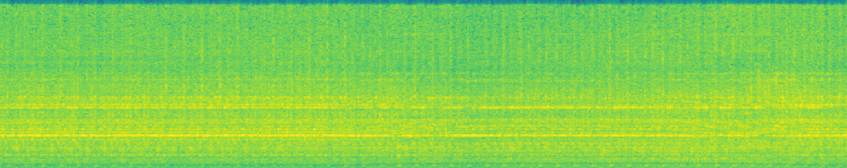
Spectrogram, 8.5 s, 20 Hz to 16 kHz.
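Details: 1992 Ford 7.3 IDI diesel at idle, rough and uneven with irregular knocks and a stumbling beat. The random misfire and blowby come and go. Teardown found the second ring broken in half on two pistons, plus one bad valve guide.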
